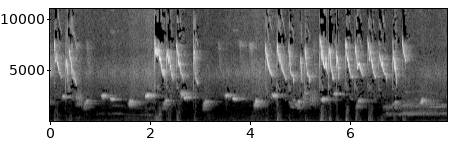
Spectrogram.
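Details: A local Indonesian Oriental white-eye sings a fast, high twittering song of rapid descending notes mixed with lower whistled slurs. It sings continuously, a song used as a training master and to provoke rival birds.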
